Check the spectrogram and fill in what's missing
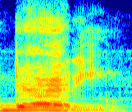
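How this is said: It is said in a tender, caressing way.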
